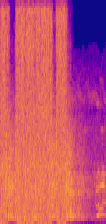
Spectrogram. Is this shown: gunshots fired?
yes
